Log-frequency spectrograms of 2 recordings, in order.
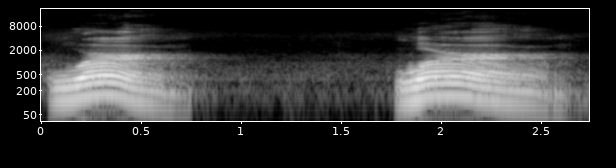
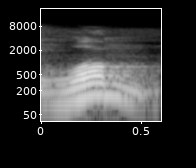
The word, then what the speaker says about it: warm: 자, were이라고 길게 발음하다가 갑자기 발음을 음으로 바꾸는 느낌으로 가시면 돼요. worm, worm. 자, 월만 길게 해보실게요. were 하다가 으로 바꿔봐요. worm, worm. 요게 정확한 발음이에요. 그래서 따뜻한 영어로 다시 warm 하지 말고 어떻게 worm.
